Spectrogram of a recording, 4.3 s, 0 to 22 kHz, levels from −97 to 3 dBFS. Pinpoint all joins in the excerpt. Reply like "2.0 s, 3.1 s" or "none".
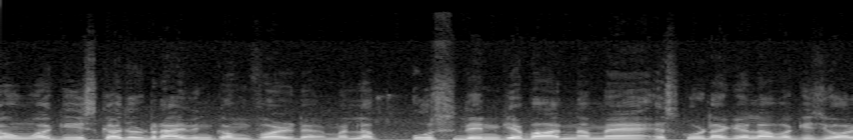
none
